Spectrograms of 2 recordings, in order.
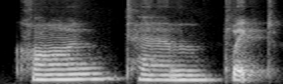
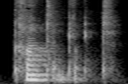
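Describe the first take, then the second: First: 把Contemplate拉长，一个音节一个音节慢慢读; slow blending. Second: Said in the usual way. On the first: Shown as a demonstration. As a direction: stretch Contemplate out slowly, sounding each syllable. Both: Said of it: "Now let's read it".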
